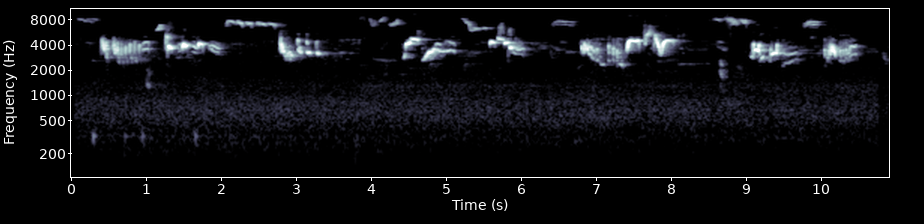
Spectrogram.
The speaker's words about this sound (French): Continue à dire les oiseaux qui chantent autour de nous. Il y a du pinson. Il y a du rouge-gorge.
